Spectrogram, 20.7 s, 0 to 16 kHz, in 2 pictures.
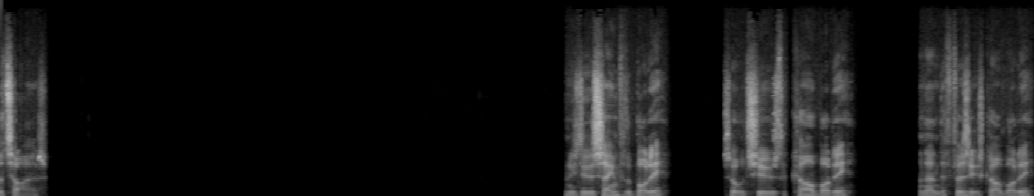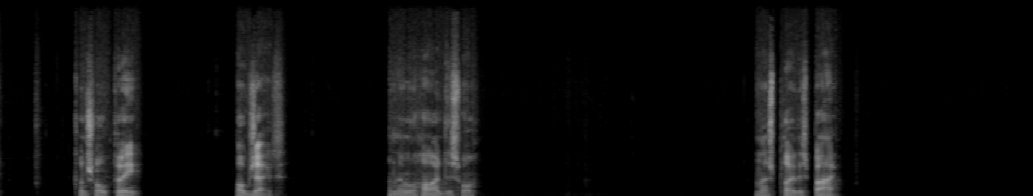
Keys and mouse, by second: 0.6 middle click, 0.7 ctrl+middle click, 1.2 ctrl+z, 1.3 ctrl+z, 1.8 ctrl+p, 2.1 middle click, 2.8 middle click, 2.9 shift+middle click, 3.0 shift+middle click, 3.2 click, 3.4 shift+click, 3.6 ctrl+p, 4.1 middle click, 4.1 h, 4.4 middle click, 5.0 middle click, 5.5 middle click, 6.1 middle click, 7.7 click, 11.4 ctrl+p, 16.2 h, 16.9 middle click, 17.5 middle click, 18.2 middle click, 19.2 space.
